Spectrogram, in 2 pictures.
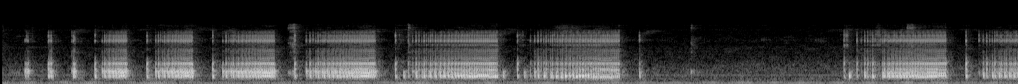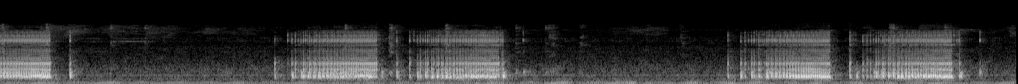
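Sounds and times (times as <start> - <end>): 
Toshiba MK6025GAS hard drive with seized bearing: 0.2 - 6.6, 8.4 - 11.8, 13.0 - 16.2, 17.0 - 20.1.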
